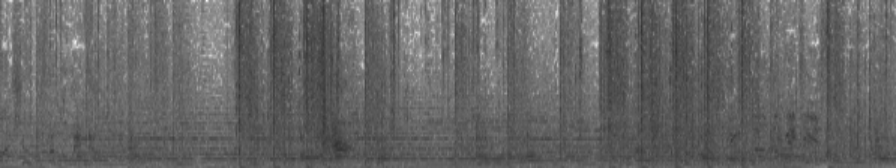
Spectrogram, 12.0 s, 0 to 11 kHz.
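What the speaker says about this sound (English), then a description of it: "There's another one shooting from the window." Gunfire in the Red Dead Redemption 2 video game: dense volleys of sharp shots crack out repeatedly over a steady in-game background of hooves, crashes and music, with character voices speaking between and under the shooting.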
